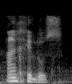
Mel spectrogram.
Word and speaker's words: Ángelus: Ángelus. – Sí. – Ángelus, ¿cómo Angelus es? Ángelus. El Ángelus.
